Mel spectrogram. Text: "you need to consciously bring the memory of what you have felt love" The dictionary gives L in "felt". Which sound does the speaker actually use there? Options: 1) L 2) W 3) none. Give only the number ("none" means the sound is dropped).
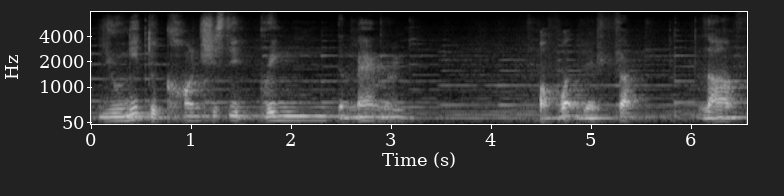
3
